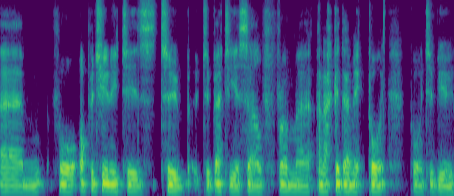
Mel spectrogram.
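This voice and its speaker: With a Manchester accent, the speaker talks at a moderate pace in a monotone, flat intonation against a quiet background. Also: man, very deep, low pitch for a man. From northern England, South Manchester. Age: 60s. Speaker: politician. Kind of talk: podcast interview. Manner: halting, many fillers.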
